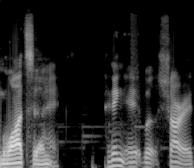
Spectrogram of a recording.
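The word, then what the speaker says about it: Šarić: I think it will Saric Sha that's how they say it on the broadcast. Saric. Saric Saric. Saric like shh. Saric like I'm Sean Connery.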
